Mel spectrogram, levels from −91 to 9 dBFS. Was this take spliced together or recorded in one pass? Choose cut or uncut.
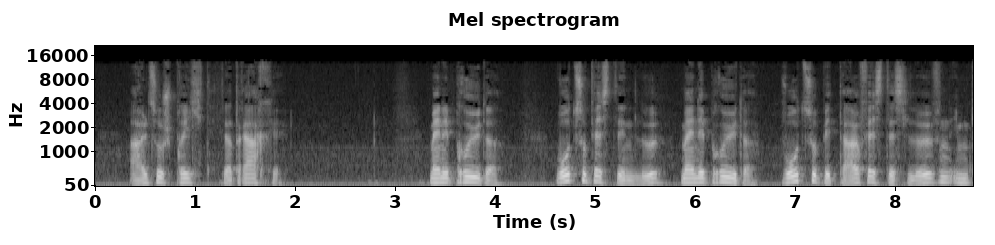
cut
